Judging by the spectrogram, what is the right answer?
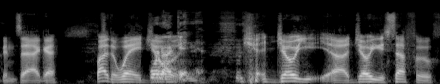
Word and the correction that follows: Yesufu: from or am I pronouncing that right? Yesufu. There you go.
